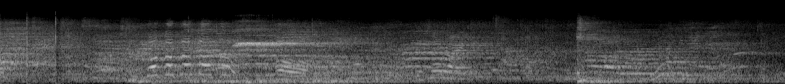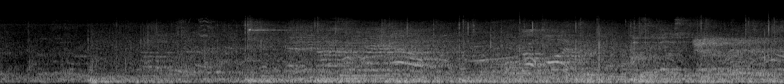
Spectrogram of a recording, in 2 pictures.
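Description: Children shout and chatter in a large echoing gym.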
